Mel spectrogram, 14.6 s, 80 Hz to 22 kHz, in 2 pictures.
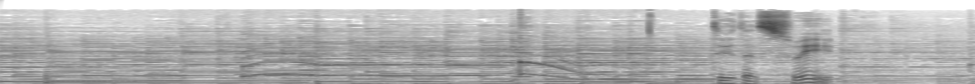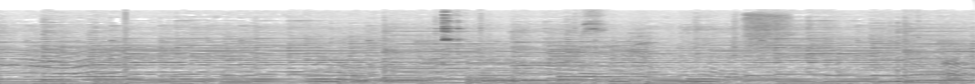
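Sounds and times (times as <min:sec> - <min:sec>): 
dense sustained music: 0:00.0 - 0:14.6
speech: 0:05.4 - 0:06.5
glass beer bottles clinking together in a toast: 0:10.6 - 0:11.2.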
